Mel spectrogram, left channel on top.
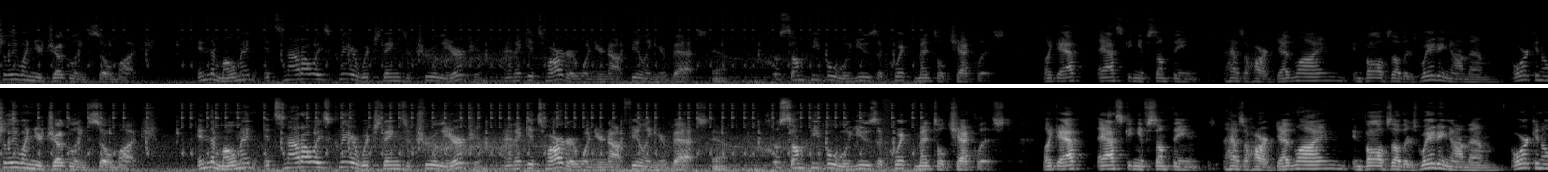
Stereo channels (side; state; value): left; quieter; 17.6 dB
